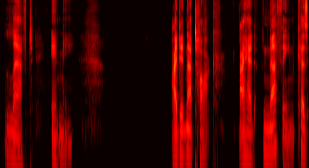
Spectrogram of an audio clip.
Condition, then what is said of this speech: Stuttering. If I edit out my stutter, there's no episode.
